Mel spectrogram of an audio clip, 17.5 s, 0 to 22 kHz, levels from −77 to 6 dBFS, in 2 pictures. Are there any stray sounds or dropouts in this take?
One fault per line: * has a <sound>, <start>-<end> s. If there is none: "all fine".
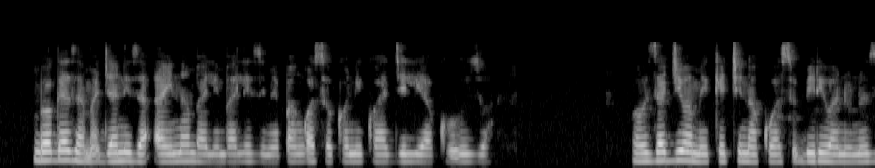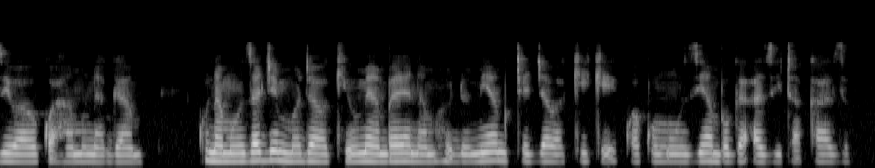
all fine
